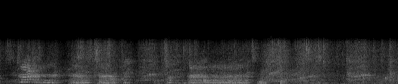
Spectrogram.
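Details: Fox Terrier indoors chasing a radio-controlled SUV, giving a run of high, wavering whimpers and whines in short bursts, with a person's voice mixed in.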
